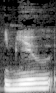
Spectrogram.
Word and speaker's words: mu: And then the formula there is you know F F equals uh, what's that mu mu? How do you say mu? – Mu Yep. Yeah, it was the coefficient of friction.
